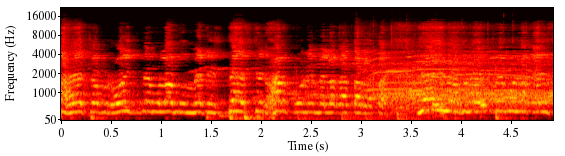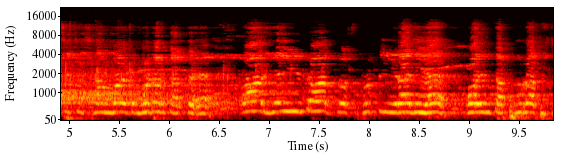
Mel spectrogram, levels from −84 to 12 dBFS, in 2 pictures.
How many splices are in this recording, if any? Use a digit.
0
